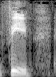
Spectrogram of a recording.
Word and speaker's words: Phoef: Thief Sutton, and of course he pronounces his name Thief and spells it P-H-O-E-F, is really a Renaissance man.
